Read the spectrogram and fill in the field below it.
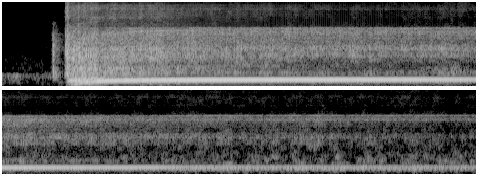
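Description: Food processor pureeing a small batch of hot cooked butternut squash, starting with a click and then a loud, steady motor whir that slowly drops in pitch and softens over about nine seconds, with no talking.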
